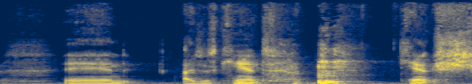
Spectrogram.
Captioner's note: clears throat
